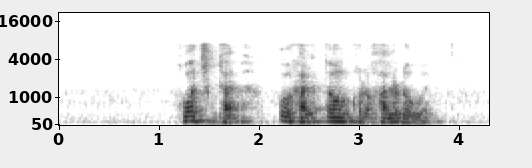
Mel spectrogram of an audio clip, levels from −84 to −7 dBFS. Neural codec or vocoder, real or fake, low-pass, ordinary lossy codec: codec, 16 kHz, 4.8 kbps, FACodec; fake; 7.2 kHz; MP3, 64 kbps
